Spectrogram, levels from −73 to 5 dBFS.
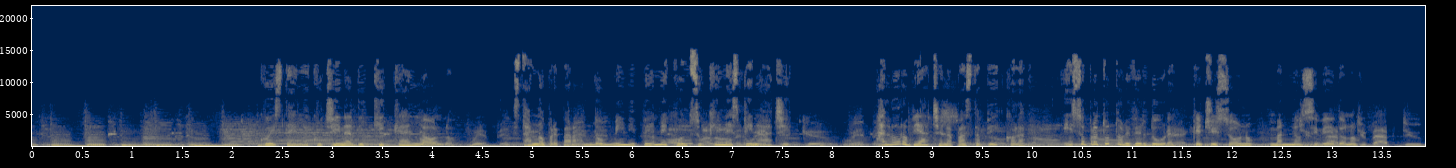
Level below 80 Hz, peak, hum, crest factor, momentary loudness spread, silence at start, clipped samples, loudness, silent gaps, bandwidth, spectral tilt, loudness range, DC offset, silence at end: -52 dBFS; -8 dBFS; none; 14 dB; 9 LU; 0 s; under 0.1%; -22 LUFS; none; 15.5 kHz; -5.5 dB/octave; 2 LU; under 0.1%; 0 s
